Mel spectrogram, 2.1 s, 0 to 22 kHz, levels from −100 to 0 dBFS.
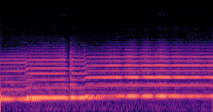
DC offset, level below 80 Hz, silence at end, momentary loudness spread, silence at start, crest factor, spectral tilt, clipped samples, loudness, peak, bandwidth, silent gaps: under 0.1%; -74 dBFS; 0 s; 4 LU; 0 s; 12 dB; -5.5 dB/octave; under 0.1%; -27 LUFS; -16 dBFS; 5.4 kHz; none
